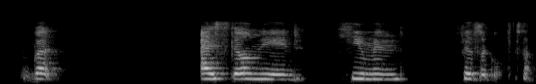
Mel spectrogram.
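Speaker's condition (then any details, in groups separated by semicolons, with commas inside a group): Cerebral palsy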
